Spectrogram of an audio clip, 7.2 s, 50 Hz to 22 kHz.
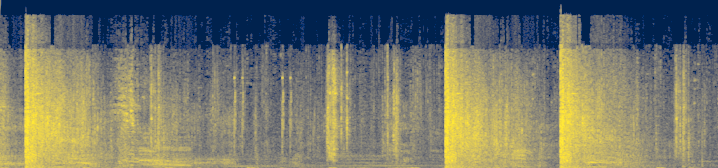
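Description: Shotgun blasts in the video game Resident Evil Revelations 2 come as several loud, booming shots spaced a second or so apart, with game noise and thuds between them.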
